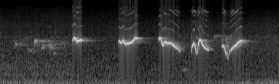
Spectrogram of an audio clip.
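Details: Lure song of the five-coloured bird (Gouldian finch) used for trapping: a soft lead-in, then five loud whistled notes, flat, then falling, then a sharp V-shaped dip.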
